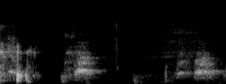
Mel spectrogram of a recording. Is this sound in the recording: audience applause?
no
